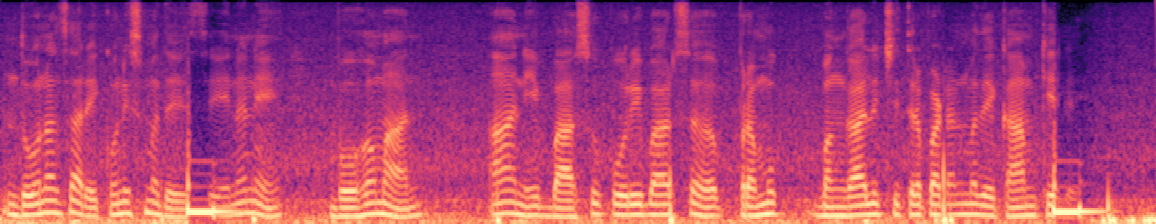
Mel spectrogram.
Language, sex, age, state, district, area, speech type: Marathi, male, 18-30, Maharashtra, Mumbai Suburban, urban, read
